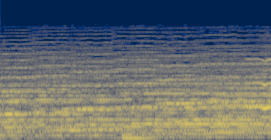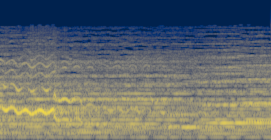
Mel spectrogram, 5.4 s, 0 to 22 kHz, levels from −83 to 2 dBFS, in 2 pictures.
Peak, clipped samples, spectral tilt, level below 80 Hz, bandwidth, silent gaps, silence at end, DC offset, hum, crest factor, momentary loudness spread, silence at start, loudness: 0 dBFS; under 0.1%; -5 dB/octave; -32 dBFS; 10.5 kHz; none; 0 s; under 0.1%; none; 12 dB; 8 LU; 0 s; -12 LUFS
